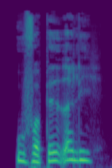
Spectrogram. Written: uforbederlig

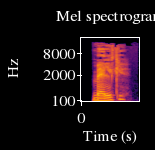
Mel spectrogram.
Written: malke

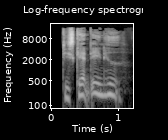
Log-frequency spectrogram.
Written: diskantenhed

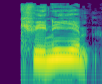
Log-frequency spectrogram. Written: kvindehjem

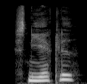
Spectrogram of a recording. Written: snirklet

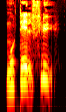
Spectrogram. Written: modelfly

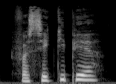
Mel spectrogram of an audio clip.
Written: forsigtigper

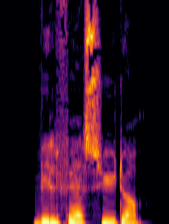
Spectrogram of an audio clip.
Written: velfærdssygdom

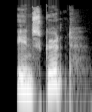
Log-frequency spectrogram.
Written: endskønt

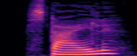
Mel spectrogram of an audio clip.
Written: stejl

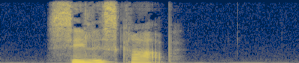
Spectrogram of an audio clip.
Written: celleskrab

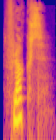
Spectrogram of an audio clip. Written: floks

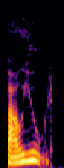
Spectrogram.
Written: baghjul

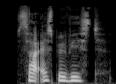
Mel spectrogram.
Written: sejrsbevidst

